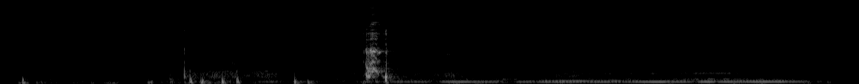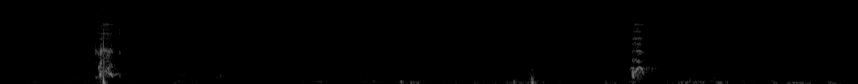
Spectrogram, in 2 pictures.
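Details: Woman's hiccups, a collage of recorded episodes: four to five sharp, abrupt hiccups over seventeen seconds, with soft breathing and faint room noise between; hiccups.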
